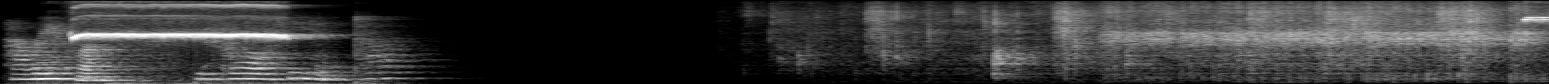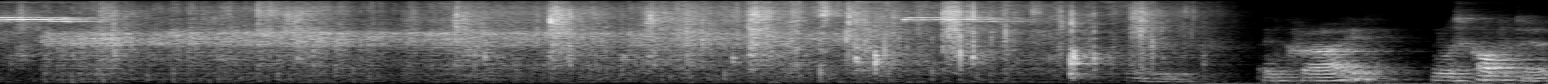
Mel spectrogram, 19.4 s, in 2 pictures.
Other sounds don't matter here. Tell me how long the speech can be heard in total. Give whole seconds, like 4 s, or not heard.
5 s.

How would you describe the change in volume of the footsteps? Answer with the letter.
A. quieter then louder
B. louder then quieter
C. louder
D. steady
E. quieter
C.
